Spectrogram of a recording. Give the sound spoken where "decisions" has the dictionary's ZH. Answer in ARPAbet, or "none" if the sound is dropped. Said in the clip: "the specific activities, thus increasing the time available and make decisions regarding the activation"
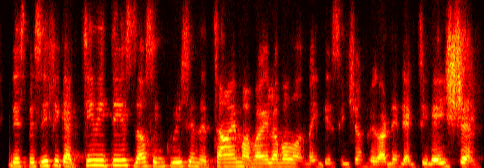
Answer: SH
